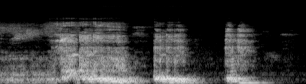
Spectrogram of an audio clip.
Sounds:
Throat clearing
